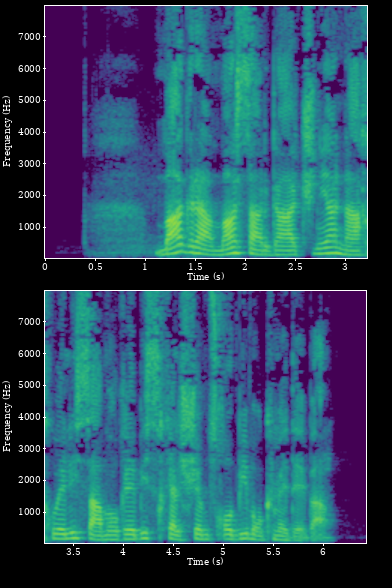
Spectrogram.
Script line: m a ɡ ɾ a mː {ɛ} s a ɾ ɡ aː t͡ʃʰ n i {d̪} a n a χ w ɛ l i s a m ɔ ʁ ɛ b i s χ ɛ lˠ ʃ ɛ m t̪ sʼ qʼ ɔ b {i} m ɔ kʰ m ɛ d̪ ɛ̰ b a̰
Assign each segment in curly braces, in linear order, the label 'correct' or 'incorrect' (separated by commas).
incorrect, incorrect, correct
